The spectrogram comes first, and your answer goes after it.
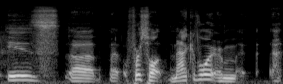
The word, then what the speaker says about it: McEvoy: tell me where is uh first of all McAvoy or pronounce it please yeah you got it okay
